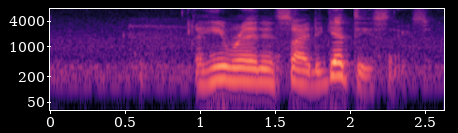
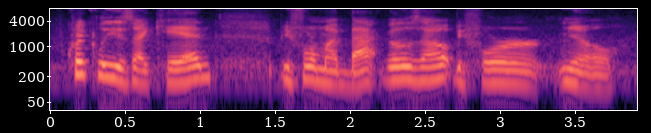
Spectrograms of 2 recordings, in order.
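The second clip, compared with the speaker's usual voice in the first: ordinary talk, nothing marked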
